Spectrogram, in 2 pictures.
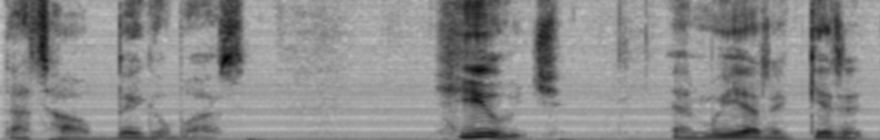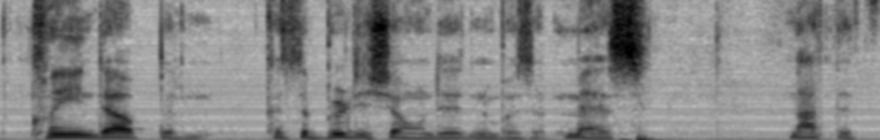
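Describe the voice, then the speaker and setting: At a moderate pace, the speech comes with audible room echo and music in the background. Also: man. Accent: American. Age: 90s. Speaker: war veteran. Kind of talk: oral history interview. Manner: halting.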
